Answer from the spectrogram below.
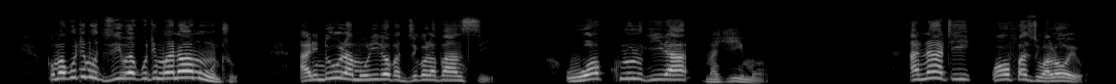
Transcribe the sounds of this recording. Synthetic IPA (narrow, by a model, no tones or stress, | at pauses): kɔmakutimud͡ziwɛk̬utimwanawamuntʰu | alindiulamuliɾɔpad͡zikɔlap̬ansḭ | uwɔkʰululuk̬iɾa | mat͡ʃiːmɔ̰ | anatikwaufaziwalɔːjɔ̰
